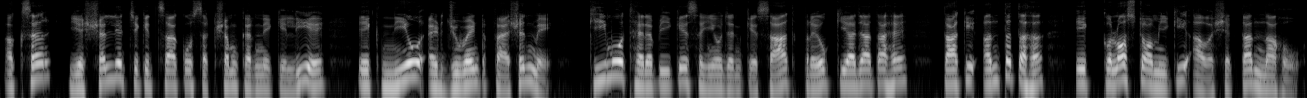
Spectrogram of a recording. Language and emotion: Hindi, neutral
